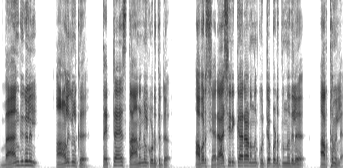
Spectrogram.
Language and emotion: Malayalam, angry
